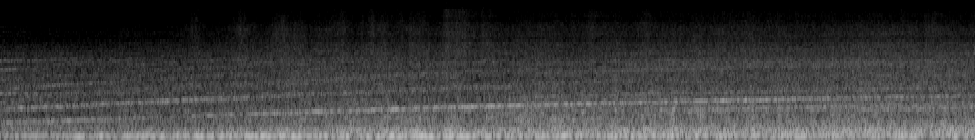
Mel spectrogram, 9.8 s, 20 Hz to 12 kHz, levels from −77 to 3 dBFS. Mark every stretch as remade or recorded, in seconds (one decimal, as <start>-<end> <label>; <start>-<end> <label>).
0.0-9.8 recorded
